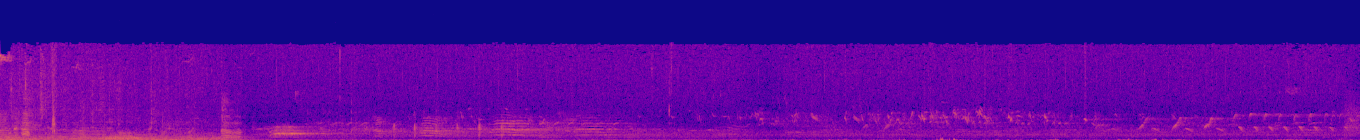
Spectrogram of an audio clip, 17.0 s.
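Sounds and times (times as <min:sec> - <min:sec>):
wind rumble on microphone: 0:00.0 - 0:04.6, 0:09.2 - 0:17.0.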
